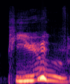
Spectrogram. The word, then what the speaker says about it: Pugh: Hvordan uttaler man dette navnet? Pew. Pew.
